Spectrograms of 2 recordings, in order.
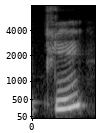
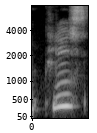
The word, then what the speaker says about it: plus: Also, in the comparative expressing superiority, when que is placed immediately after plus, the S in plus is pronounced.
